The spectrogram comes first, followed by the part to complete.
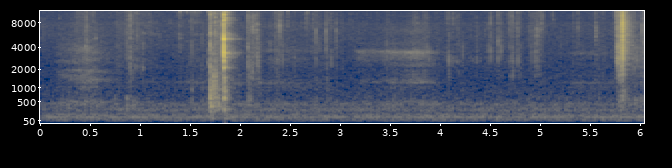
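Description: Hands picking and prying at a plastic DVD case and its wrapping: faint scratching, a sharp plastic click a little under two seconds in, and another short click near the end.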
